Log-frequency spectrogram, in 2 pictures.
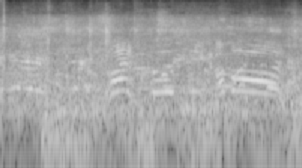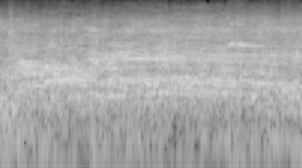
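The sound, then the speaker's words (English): A large crowd cheers and shouts continuously, loud, with overlapping voices, rising whoops and whistles woven through a dense wall of babble. “You hear the crowd? We support!”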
